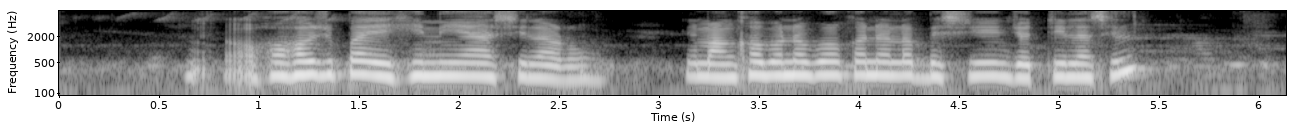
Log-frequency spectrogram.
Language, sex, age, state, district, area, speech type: Assamese, female, 30-45, Assam, Kamrup Metropolitan, urban, spontaneous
